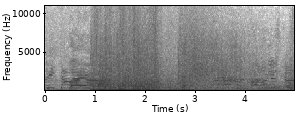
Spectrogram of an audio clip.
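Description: Naval cannons fire from a sailing warship during a sea battle in Assassin's Creed III, with a heavy booming blast and rumbling roar that sustain over several seconds under shouted commands.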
